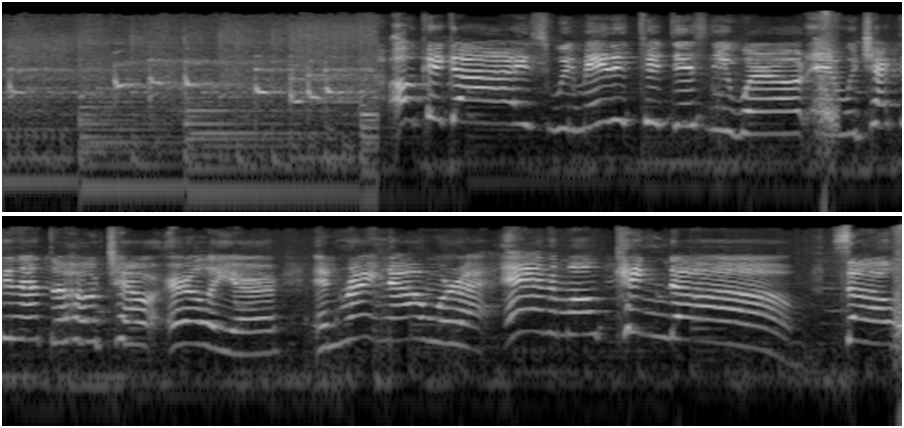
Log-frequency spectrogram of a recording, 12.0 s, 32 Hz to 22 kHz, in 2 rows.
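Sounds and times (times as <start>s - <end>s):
girl talking sing-song: 2.5s - 12.0s.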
